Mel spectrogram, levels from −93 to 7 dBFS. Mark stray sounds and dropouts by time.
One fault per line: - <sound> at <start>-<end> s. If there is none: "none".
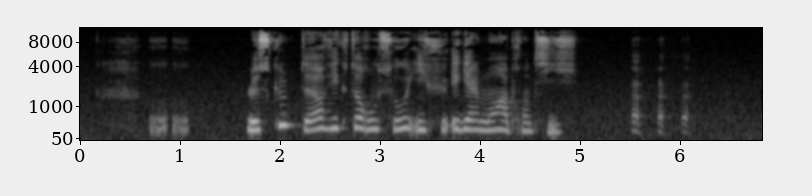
- laugh at 0.7-1.1 s
- laugh at 5.5-6.2 s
